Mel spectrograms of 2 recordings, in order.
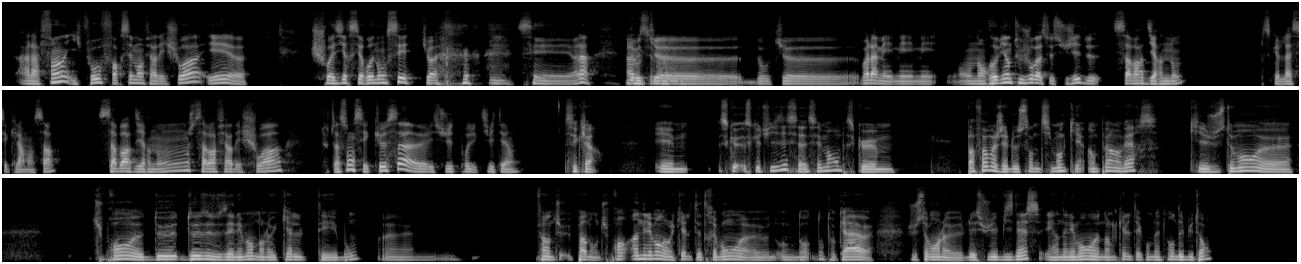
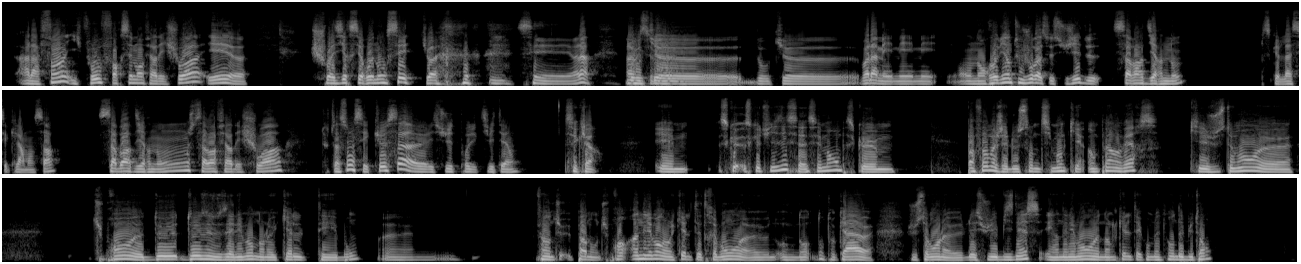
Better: first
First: none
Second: distortion; slight; 6% of the sound clipped

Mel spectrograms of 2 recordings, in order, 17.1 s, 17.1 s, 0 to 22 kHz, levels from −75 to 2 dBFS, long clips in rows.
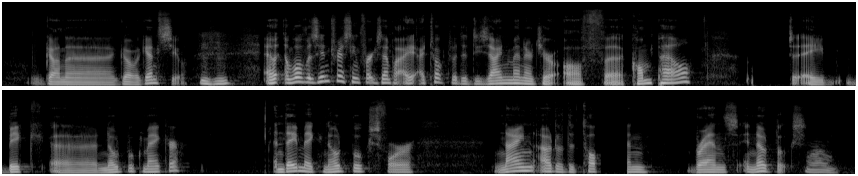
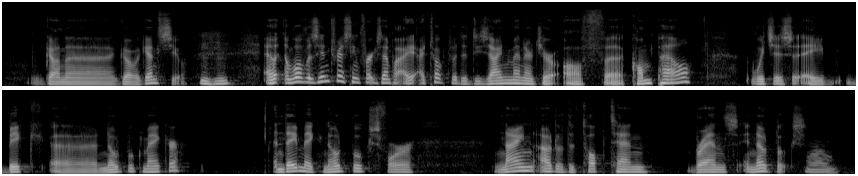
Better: second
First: audio cutting out; at 7.5 s and at 15 s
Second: none

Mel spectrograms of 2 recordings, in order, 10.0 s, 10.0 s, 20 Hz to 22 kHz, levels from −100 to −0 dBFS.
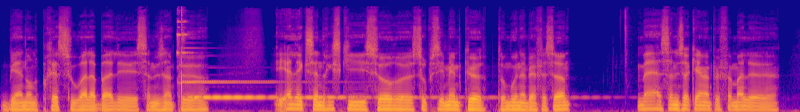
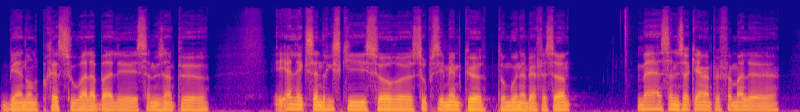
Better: second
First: clattering dishes; noticeable; from 2 to 5.5 s; peak 1 dB below the speech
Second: none

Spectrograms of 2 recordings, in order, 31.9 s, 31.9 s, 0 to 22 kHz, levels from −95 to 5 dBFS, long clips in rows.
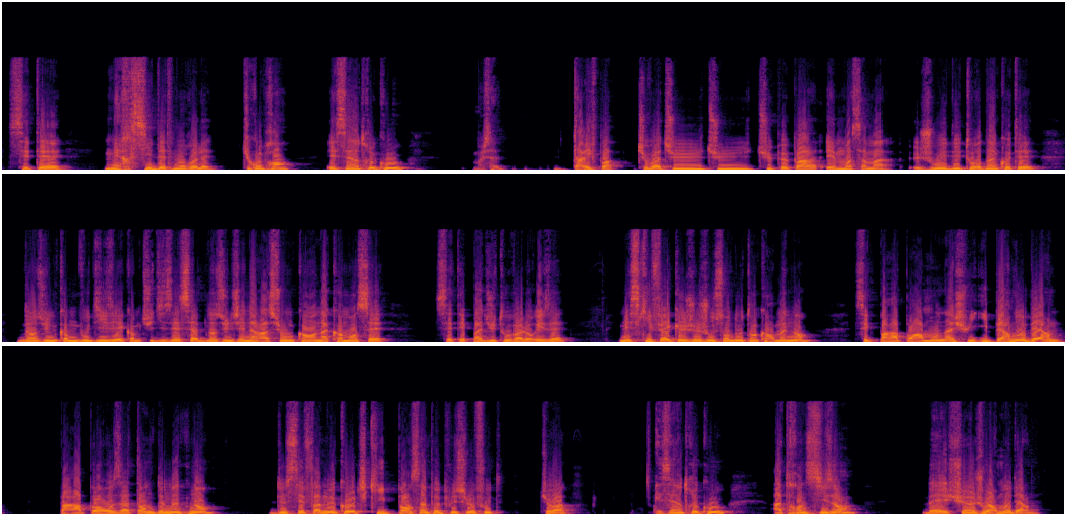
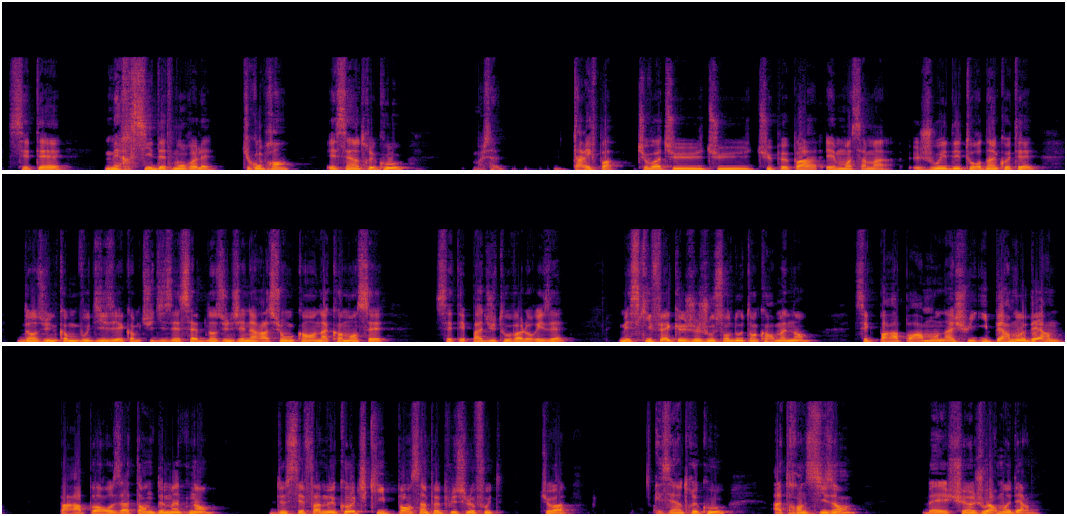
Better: second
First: distortion; slight; 10 dB below the speech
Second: none

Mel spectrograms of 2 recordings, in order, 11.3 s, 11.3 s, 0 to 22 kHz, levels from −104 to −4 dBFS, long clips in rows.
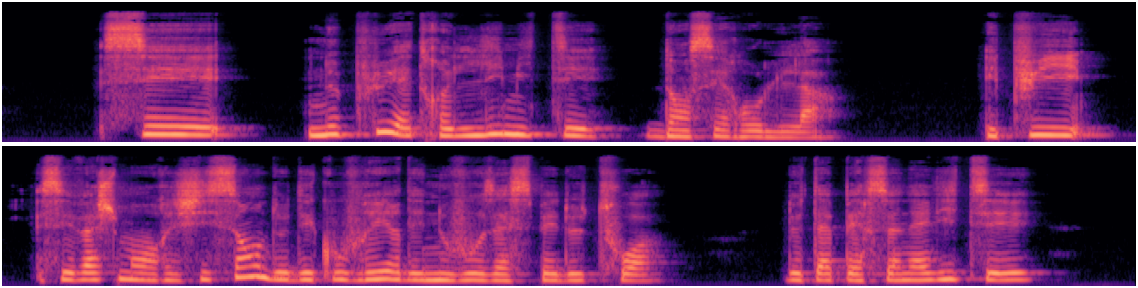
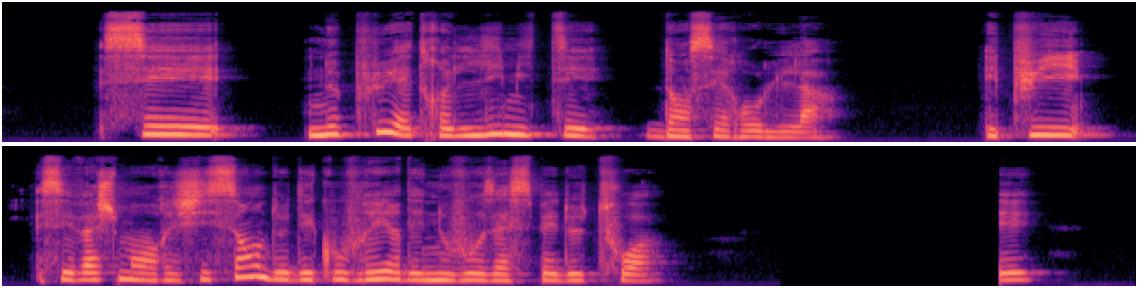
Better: first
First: none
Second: audio cutting out; at 9.5 s for 1 s

